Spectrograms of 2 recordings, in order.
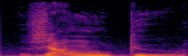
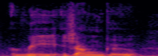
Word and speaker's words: Zhuanghe: one because it's a Chinese city, but it's Zhuanghe, I think it's pronounced. Zhuanghe. That's RE colon ZHUANGHE.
